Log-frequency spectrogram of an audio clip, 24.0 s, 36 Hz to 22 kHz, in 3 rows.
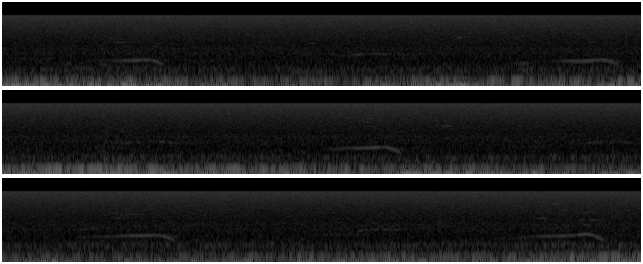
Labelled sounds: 17.5	17.8	humpback whale, 1.3 to 1.4 kHz

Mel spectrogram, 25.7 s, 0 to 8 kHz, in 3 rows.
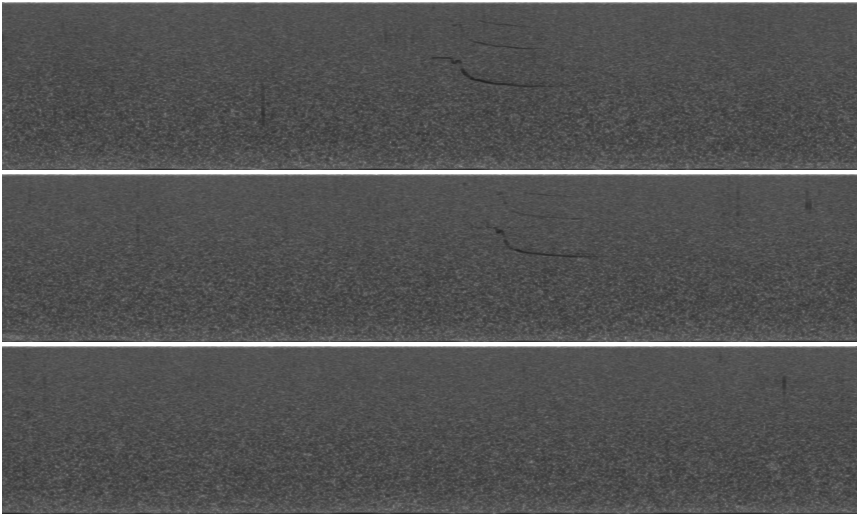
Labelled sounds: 4.3	5.7	killer whale, Bigg's (transient), Gulf of Alaska transient, 1.6 to 5.8 kHz
13.3	14.6	killer whale, Bigg's (transient), Gulf of Alaska transient, 1.5 to 5.8 kHz

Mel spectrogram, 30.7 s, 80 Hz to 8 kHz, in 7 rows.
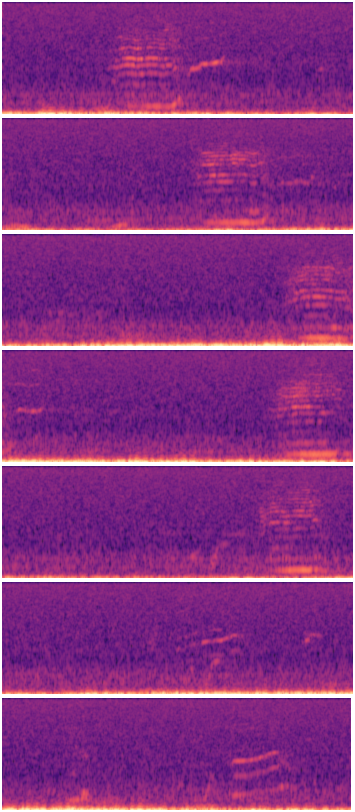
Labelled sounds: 1.3	2.8	humpback whale, 1.1 to 3.0 kHz
6.8	8.3	humpback whale, 1.1 to 3.3 kHz
12.3	13.7	humpback whale, 1.1 to 3.3 kHz
16.6	17.3	humpback whale, 1.4 to 4.2 kHz
20.8	21.5	humpback whale, 1.6 to 3.3 kHz
24.3	25.0	humpback whale, 1.4 to 2.0 kHz
25.7	26.0	humpback whale, 1.5 to 2.0 kHz
29.2	29.9	humpback whale, 0.93 to 1.9 kHz

